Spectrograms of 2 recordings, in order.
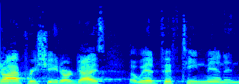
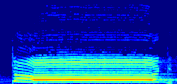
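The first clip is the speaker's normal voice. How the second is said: long, loud, high holler of a name; imitating Dad calling across the woods; father's yell; 9 semitones higher, 14 dB louder than usual. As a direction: bellow the name like a foghorn. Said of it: "he would yell".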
